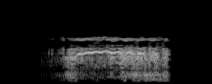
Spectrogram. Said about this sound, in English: Did you get that one? A horse, of course.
